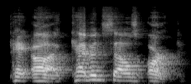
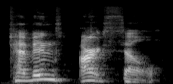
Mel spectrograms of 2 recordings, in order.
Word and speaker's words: Kevin's Art Cell: Kevin sells art. I'm saying it wrong again, aren't I, Kev? Damn it. What is it, buddy? Kevin's art cell.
